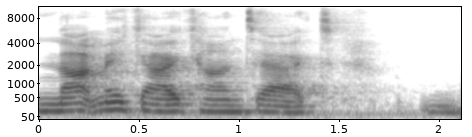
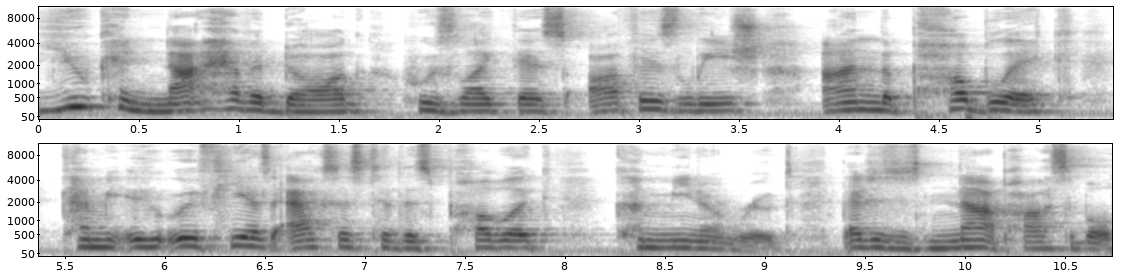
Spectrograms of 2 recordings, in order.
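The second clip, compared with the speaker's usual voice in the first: normal talking voice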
